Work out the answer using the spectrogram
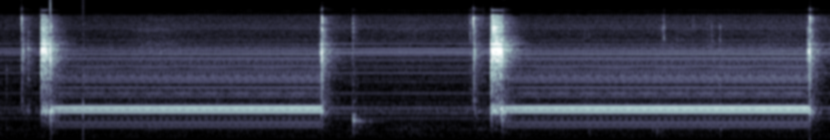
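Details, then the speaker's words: Artist-painted Trimline telephone during checkout, handset audio picked up through an amplifier: hook switch clicks down, then a steady two-note dial tone holds for seconds. Normal dial tone. "and when i push this down you're going to hear dial"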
